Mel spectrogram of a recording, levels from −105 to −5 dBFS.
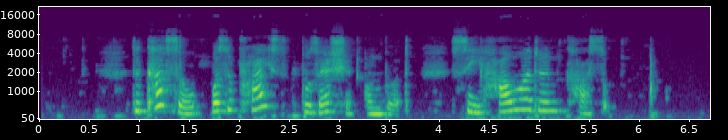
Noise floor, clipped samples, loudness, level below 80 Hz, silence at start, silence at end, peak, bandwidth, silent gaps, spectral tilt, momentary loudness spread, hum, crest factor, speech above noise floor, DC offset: -66 dBFS; under 0.1%; -28 LUFS; -58 dBFS; 0.75 s; 0.55 s; -8 dBFS; 7.8 kHz; none; -5 dB/octave; 20 LU; none; 22 dB; 38 dB; under 0.1%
